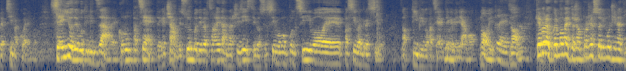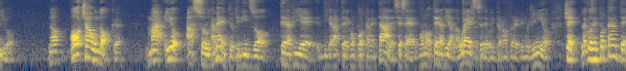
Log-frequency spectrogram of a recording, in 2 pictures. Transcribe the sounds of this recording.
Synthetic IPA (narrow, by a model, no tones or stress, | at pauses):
esifakːwḛlːo | seiːod̪ɛːvout̪ilid̪zːa̰ːɾḛkonumpat̪sjɛnt̪ek̟et͡ʃːaund̪ist̪urbod̪ipersonalit̪anːart͡ʃizist̪ikoːsːesːiːvokompulsiːvoepːasːiːvoaɡɾesːḭːvo̰ | nɔ̰t̪iːpikopat̪sːjɛ̰nt̪ekevːed̪ja̰ːmo̰nojnɔk̟epːeɾɔiŋkwelmoment̪ot͡ʃaumpɾot͡ʃɛsːod̪imud͡ʒinat̪ḭːvo̰ | nɔɔt͡ʃaund̪ɔkː | maiːoa̰sːolut̪ament̪eut̪ilid̪zːot̪eɾapiːed̪ikaɾat̪ːeɾekomport̪ament̪aːlḛsesːɛ̰rvonot̪eɾapiːaalːawɛlssed̪ːɛːvoint̪erːompeɾelːimud͡ʒiniːo | t͡ʃoɛlakɔːzaimport̪ant̪e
